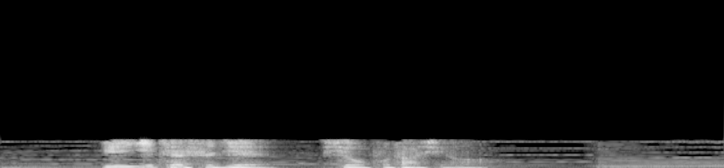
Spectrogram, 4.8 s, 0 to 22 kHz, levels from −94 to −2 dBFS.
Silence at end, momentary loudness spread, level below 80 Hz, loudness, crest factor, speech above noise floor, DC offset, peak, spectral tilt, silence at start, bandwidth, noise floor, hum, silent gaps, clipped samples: 0 s; 24 LU; -30 dBFS; -17 LUFS; 20 dB; 32 dB; under 0.1%; 0 dBFS; -9.5 dB/octave; 0 s; 3.9 kHz; -49 dBFS; none; none; under 0.1%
